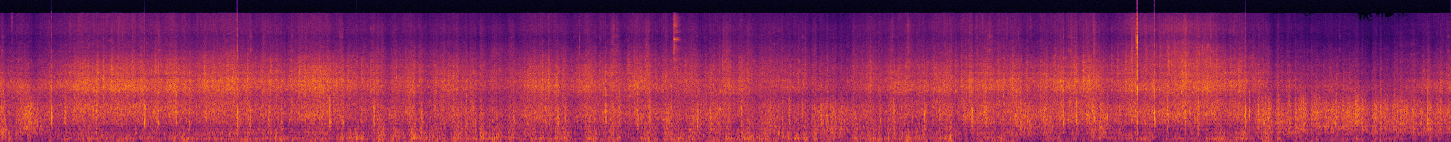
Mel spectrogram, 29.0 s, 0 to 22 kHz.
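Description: Derby Class 108 diesel railcar running along the line, heard from aboard: a steady underfloor diesel drone mixed with the noise of the wheels running over the track.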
